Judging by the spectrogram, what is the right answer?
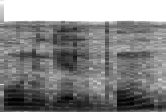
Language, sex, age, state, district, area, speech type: Santali, male, 18-30, West Bengal, Bankura, rural, spontaneous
